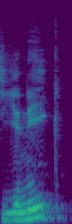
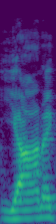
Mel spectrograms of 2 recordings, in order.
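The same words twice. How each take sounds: First: The name sounds like the word unique. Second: The name does not sound like unique. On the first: The speaker calls it right. "Like, unique. That's how it's said" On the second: The speaker calls it wrong. "it's not Yannick"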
